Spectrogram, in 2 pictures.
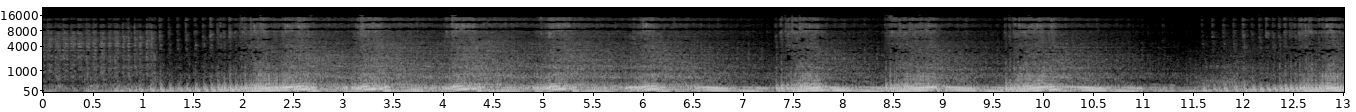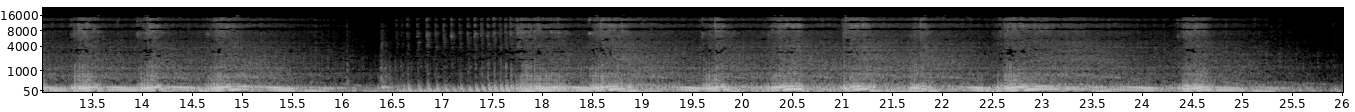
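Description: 1972 Datsun 240Z's carbureted 2.4-litre straight-six, warm and running without choke, revved in quick repeated throttle blips. Each blip rises and falls in pitch, and they come in three runs with short dips between them. The engine sounds clean.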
